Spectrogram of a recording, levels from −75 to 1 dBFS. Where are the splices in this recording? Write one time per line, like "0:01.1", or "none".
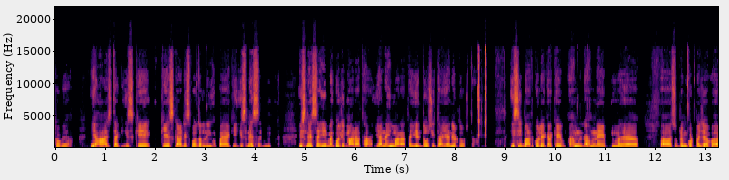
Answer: none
